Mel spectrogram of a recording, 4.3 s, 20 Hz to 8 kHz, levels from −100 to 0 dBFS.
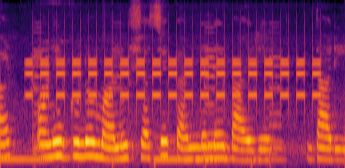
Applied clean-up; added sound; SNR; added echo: none; Electric guitar + Telephone; 10 dB; none.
